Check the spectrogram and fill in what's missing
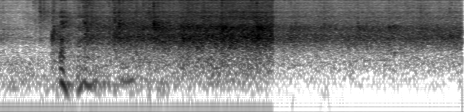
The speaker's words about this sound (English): Are you clapping for God?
